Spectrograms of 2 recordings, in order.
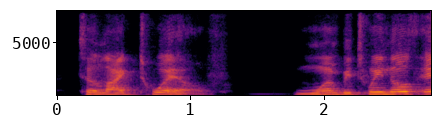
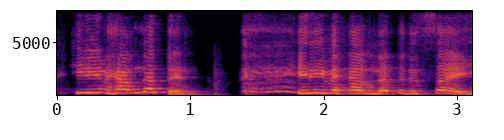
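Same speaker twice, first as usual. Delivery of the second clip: high-pitched words broken by laughter; amused laughing; 8 semitones higher, 4 dB louder, faster than usual. Real, not acted. Son fondly recalling dad had nothing to say, laughing.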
